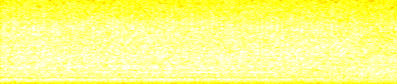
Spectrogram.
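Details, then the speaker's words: Normal idle on a convertible with rear-end damage only (front undamaged); the engine runs steady and even with a smooth unbroken hum, no knocks, ticks or misses; sounds really good. "hold on she's dirty but she sounds really good this one has a belt okay"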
